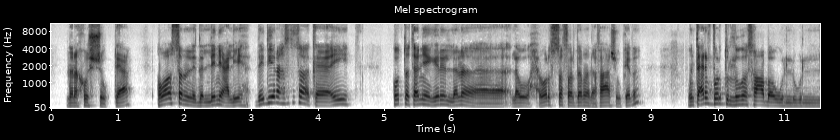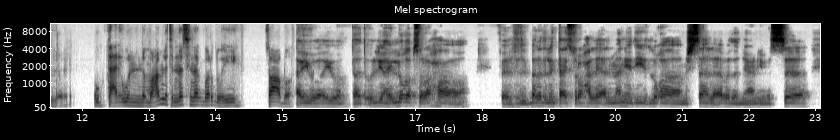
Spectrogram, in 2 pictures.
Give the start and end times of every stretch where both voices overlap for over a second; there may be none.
none

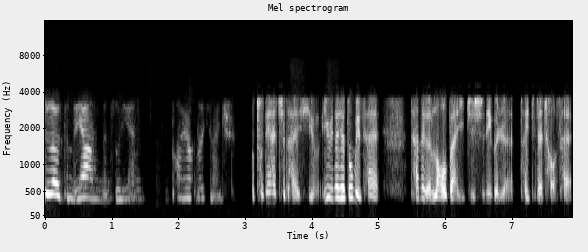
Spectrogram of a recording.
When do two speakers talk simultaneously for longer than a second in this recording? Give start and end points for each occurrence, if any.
none

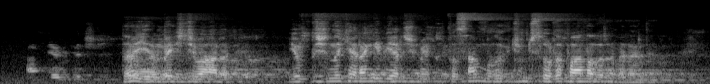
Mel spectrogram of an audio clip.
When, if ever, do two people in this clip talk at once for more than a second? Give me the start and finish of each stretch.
none

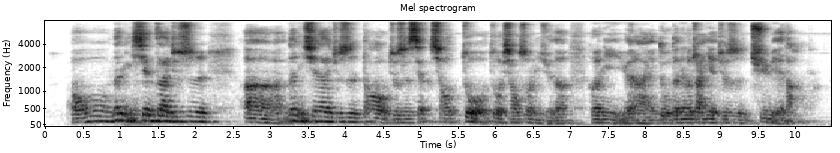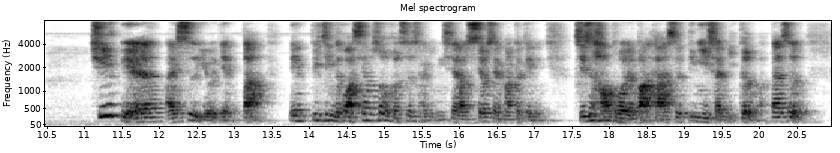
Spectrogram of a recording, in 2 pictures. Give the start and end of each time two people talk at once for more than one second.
none

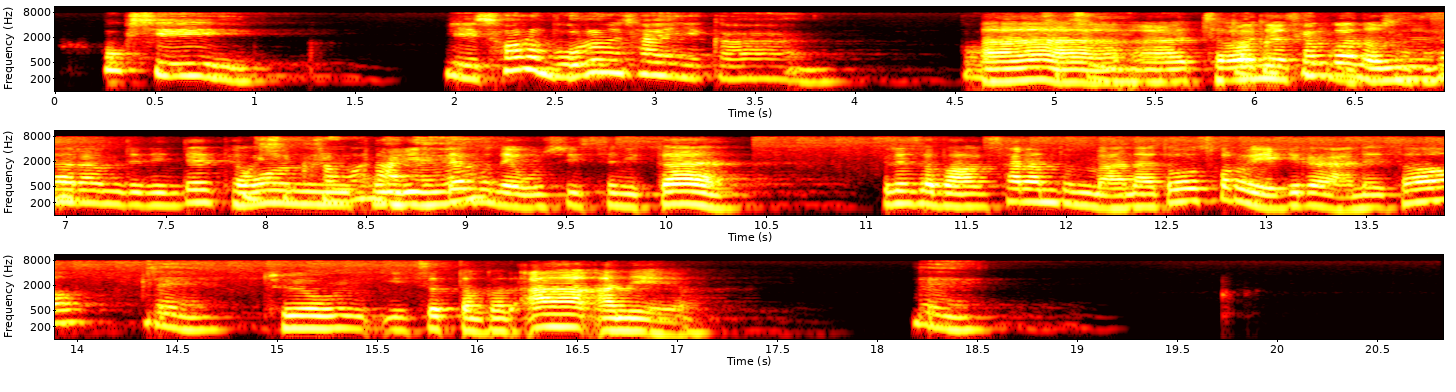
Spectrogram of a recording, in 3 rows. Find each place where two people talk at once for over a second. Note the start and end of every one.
4.6-7.1, 7.9-9.1

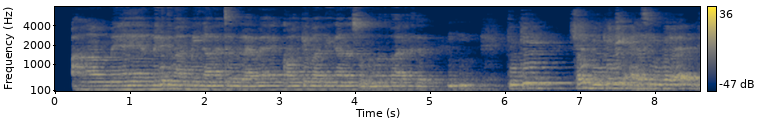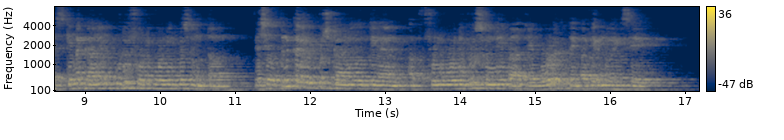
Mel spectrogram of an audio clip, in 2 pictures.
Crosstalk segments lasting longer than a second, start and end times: none

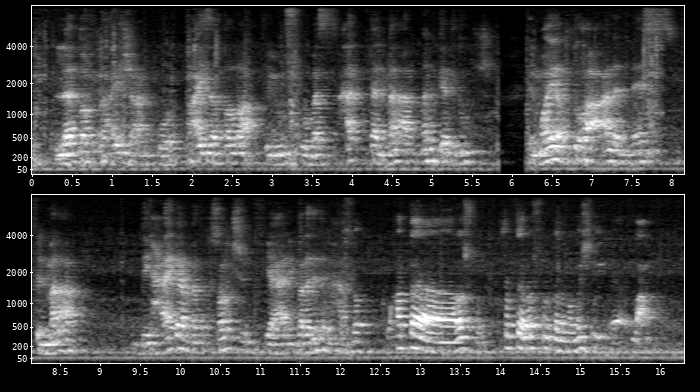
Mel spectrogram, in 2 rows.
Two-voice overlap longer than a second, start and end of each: none

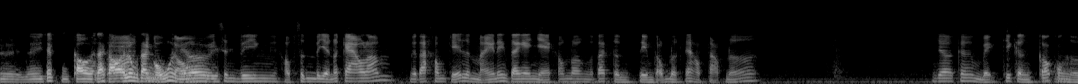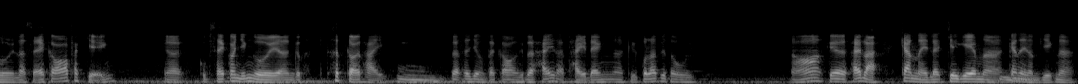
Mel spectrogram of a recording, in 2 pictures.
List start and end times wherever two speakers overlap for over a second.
0.9-2.2

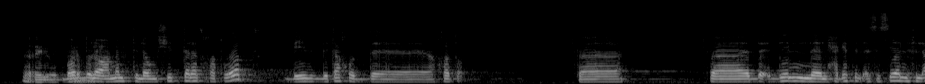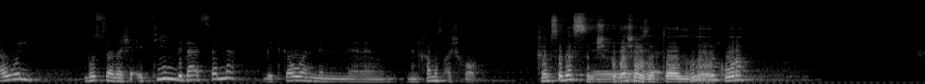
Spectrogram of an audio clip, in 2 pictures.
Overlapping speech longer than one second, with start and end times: 15.1-16.4

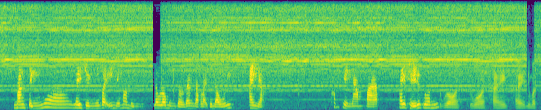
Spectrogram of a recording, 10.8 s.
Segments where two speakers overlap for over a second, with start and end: none

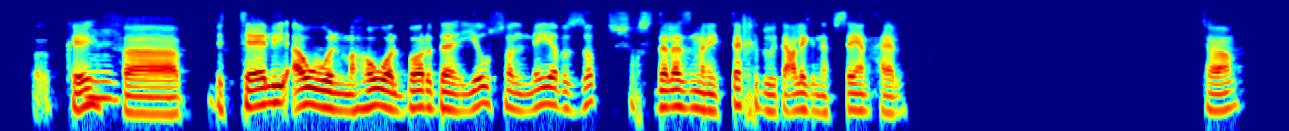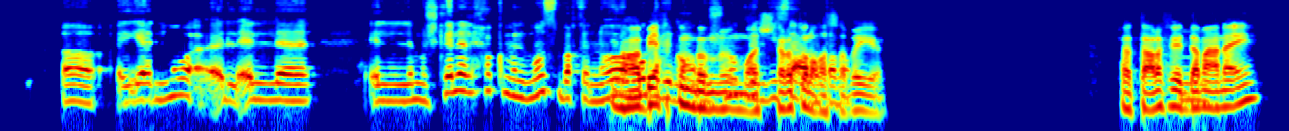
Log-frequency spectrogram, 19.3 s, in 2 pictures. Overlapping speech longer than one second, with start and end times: 14.2-16.1

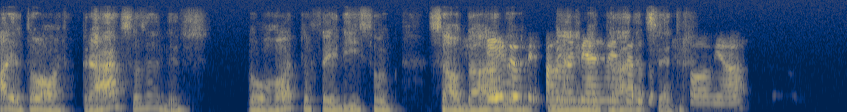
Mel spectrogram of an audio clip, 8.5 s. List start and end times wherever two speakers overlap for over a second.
4.9-6.8

